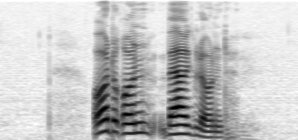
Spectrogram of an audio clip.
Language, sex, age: Norwegian, female, 57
